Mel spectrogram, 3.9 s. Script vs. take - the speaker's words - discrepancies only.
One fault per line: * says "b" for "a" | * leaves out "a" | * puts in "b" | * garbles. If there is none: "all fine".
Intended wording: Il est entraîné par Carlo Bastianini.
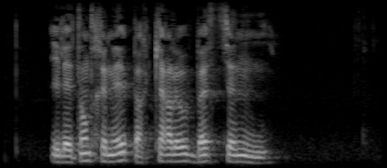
all fine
